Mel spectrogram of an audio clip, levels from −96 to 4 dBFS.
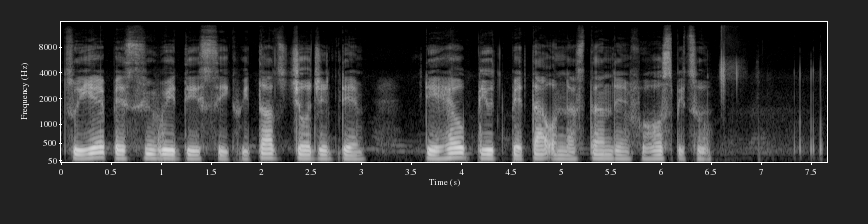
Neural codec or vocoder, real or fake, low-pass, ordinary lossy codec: none; real; 14.4 kHz; none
